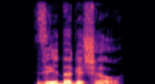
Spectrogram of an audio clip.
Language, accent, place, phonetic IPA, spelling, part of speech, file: German, Germany, Berlin, [ˈzɪlbɐɡəˌʃɪʁ], Silbergeschirr, noun, De-Silbergeschirr.ogg
- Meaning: silver plate / dish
